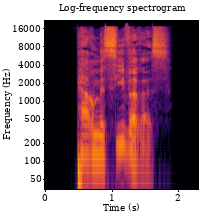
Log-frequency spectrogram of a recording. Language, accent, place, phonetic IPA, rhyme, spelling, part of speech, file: German, Germany, Berlin, [ˌpɛʁmɪˈsiːvəʁəs], -iːvəʁəs, permissiveres, adjective, De-permissiveres.ogg
- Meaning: strong/mixed nominative/accusative neuter singular comparative degree of permissiv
